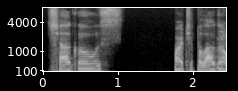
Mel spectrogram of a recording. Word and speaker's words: Chagos Archipelago: 1966, the Britain expels some 2,000 residents of the Chagos Archipelago.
